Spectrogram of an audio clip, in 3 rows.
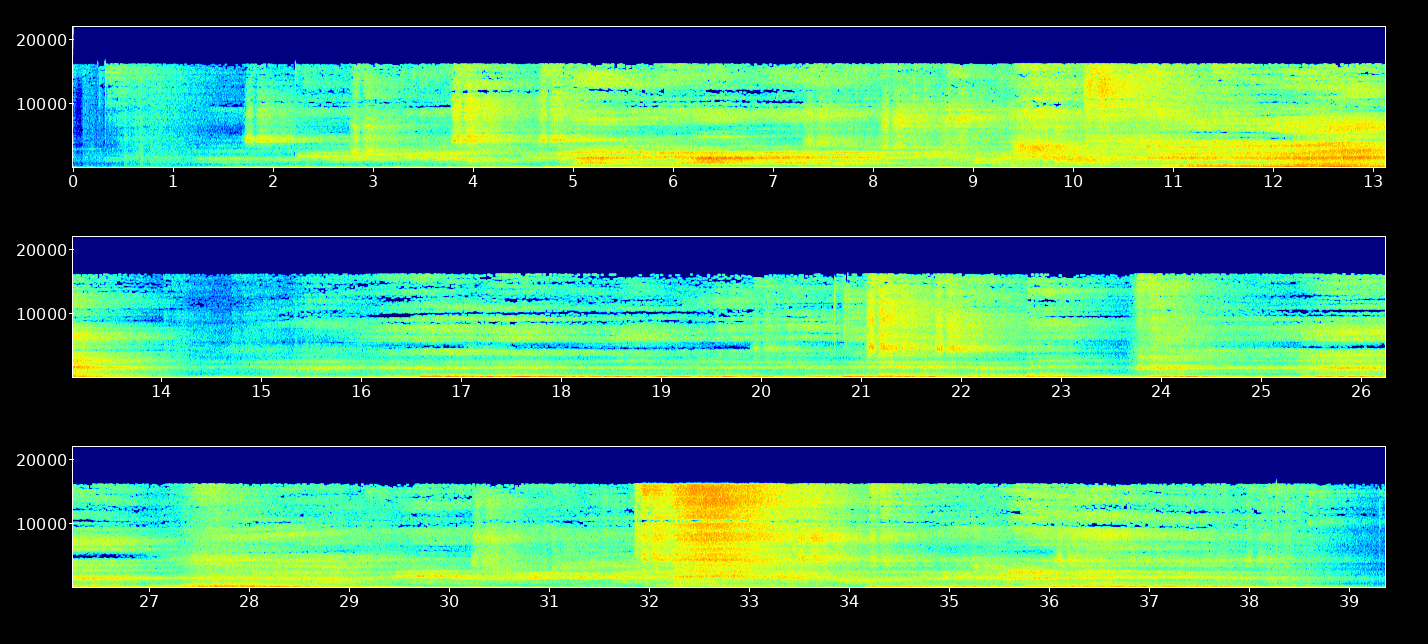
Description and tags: Ghost Whispers 1
Here's a creepy little whisper track I made in Adobe Premiere just messing around with the delay setting. I can see some uses for it, but none for me at the time, so I decided I'd put it up here!
Enjoy!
